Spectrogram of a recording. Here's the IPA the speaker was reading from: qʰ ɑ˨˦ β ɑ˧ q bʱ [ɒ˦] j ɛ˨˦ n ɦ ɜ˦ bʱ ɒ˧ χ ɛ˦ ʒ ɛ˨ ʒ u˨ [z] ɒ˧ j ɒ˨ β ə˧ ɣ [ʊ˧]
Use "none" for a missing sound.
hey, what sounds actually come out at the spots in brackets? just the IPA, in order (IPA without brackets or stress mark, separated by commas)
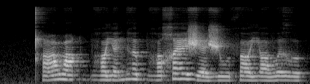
ɒ˧, θ, ʊ˧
